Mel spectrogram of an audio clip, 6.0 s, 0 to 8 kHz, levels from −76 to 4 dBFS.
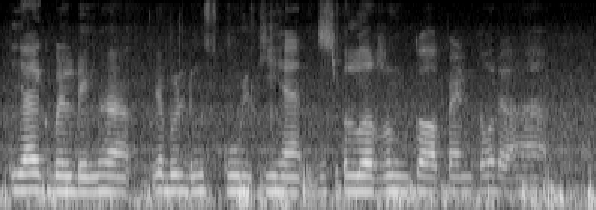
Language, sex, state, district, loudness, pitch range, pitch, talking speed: Hindi, female, Haryana, Jhajjar, -16 LUFS, 180-190 Hz, 185 Hz, 160 wpm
